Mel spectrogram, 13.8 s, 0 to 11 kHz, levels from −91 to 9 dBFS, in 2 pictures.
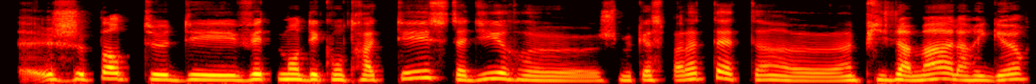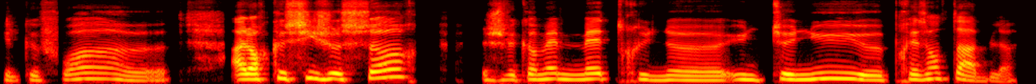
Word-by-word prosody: heu, 465 - -2
je 200 +1 0
porte 205 +1 -1
des 185 0 +2
vêtements 205 +3 +3
décontractés, 190 +6 -2
c'est-à-dire, 200 -2 -2
heu, 155 - -5
je - - -8
me 160 - -5
casse 175 -1 -5
pas 170 -1 -6
la 210 - 0
tête, 215 -3 -4
hein, 180 -2 -3
heu, 150 -1 -6
un 165 +2 -3
pyjama 180 +2 0
à 215 - +1
la 180 - -2
rigueur 175 +5 -2
quelquefois, 200 +6 -4
heu. 155 0 -7 0.4
Alors 205 0 +8
que 240 - +2
si 225 +2 +5
je 215 +1 +5
sors, 265 +8 +3 0.5
je 175 -1 0
vais 185 - -3
quand 200 - -1
même 205 -2 +1
mettre, 215 +1 -1
une, 175 -3 -2
heu, 165 -2 -1
une 190 -3 0
tenue, 215 +3 +3
heu, 175 -2 +2
présentable. 210 +5 -2
195 Hz, 170 wpm, -25 LUFS, 175-215 Hz, 0.5 s, Alors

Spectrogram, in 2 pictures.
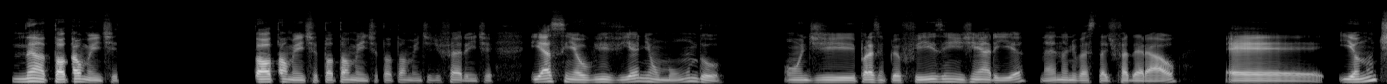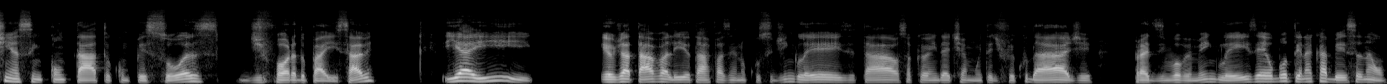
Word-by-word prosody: Não, 135 +2 +5
totalmente. 115 -7 +3 1.4
Totalmente, 120 -4 +5
totalmente, 105 -3 -3
totalmente 100 0 -9
diferente. 100 -2 -7 0.4
E 125 - 0
assim, 135 -1 +2
eu 110 -1 +1
vivia 115 +3 -2
em 145 -1 -5
um 115 -4 -4
mundo, 100 - -4 0.6
onde 105 -1 -2
por 115 - +3
exemplo 100 -3 -1
eu 100 - -3
fiz 120 +3 -3
em 125 -1 -4
engenharia, 110 0 -2
né, 95 +2 -7
na 105 0 -4
universidade 95 -3 -4
federal, 90 -3 0 0.5
eh, 90 -3 +2
e 120 - -2
eu 120 - +5
não 160 +10 0
tinha 160 -9 -1
assim 120 -2 -4
contato 100 -4 +1
com 95 0 -11
pessoas 120 +8 0 0.2
de 95 +2 -9
fora 105 -2 +4
do - - -3
país 85 -3 0
sabe? 165 +4 +3 0.7
E 150 +6 +4
aí, 150 - +3 0.7
eu 115 0 +4
já 130 +3 +6
estava 125 +2 +4
ali, 110 -2 0
eu 115 - 0
estava 105 -1 0
fazendo 105 -3 -7
curso - - -16
de 105 +6 -12
inglês 110 -4 -1
e - - -13
tal, 105 +1 0
só 105 - -11
que - - -12
eu - - -1
ainda 100 0 -4
tinha 105 +1 -9
muita 95 0 -10
dificuldade 100 +1 0 0.4
pra 100 -1 +2
desenvolver 95 +1 -4
meu 100 +4 -4
inglês. 110 -1 -1
E - - +1
aí 140 - +4
eu 135 - +2
botei 145 -1 0
na 135 +1 -4
cabeça 115 -5 -1
"não, 105 -6 -3
105 Hz, 150 wpm, -23 LUFS, 95-120 Hz, 1.4 s, já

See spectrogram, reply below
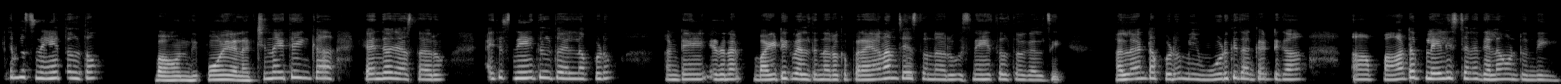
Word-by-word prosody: అయితే 320 - -7
మీ 330 - +3
స్నేహితులతో 285 0 +1 0.7
బావుంది. 195 0 +4
పోనీలే 215 -1 +5
నచ్చిందయితే 275 - +1
ఇంకా 285 0 -1 0.5
ఎంజాయ్ 275 +2 +3
జేస్తారు. 230 -2 -1 0.5
అయితే 275 +3 -2
స్నేహితులతో 290 +1 +2
యెళ్ళినప్పుడు, 265 +1 -1 0.6
అంటే, 225 +1 -1 0.3
ఏదన్నా 235 +1 +2 0.3
బైటికి 240 +5 +3
వెళ్తున్నారు, 225 -1 +2
ఒక 235 - -6
ప్రయాణం 235 +7 +4
చేస్తున్నారు, 240 -6 -1 0.2
స్నేహితులతో 230 0 -2
గలిసి. 200 -11 -4 0.6
అలాంటప్పుడు 260 +1 +1
మీ 245 - -3
మూడుకి 260 +6 0
తగ్గట్టుగా, 240 -1 -2 0.6
ఆ - - +1 0.3
పాట 240 +3 +2 0.2
ప్లేలిస్టనేది 265 -2 +2
ఎలా 235 - +1
ఉంటుందీ? 215 -2 -3
245 Hz, 115 wpm, -23 LUFS, 225-275 Hz, 0.7 s, పోనీలే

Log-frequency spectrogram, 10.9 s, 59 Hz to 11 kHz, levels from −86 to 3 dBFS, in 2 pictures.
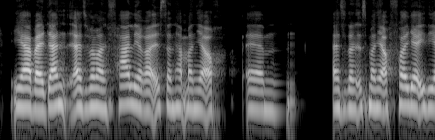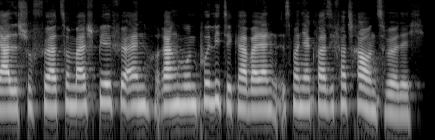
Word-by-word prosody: Ja, 205 -3 +5
weil 180 -1 +8
dann, 210 +3 +4
also, 195 -1 +3
wenn 205 - +1
man 195 -2 +2
Fahrlehrer 205 -3 +1
ist, 210 +2 -6
dann 200 -1 -3
hat 195 - -2
man 190 -1 -2
ja 185 - +2
auch, - - -20 0.3
ähm 180 -3 -5 0.6
also, 195 -1 -3
dann 190 0 -2
ist 210 +3 -7
man 200 -1 0
ja 185 -3 +3
auch - - -16
voll 215 +2 +1
der 205 -2 +3
ideale 185 -1 +2
Chauffeur 200 +1 -2
zum 215 +1 -5
Beispiel 220 +3 -1
für 235 -1 -3
einen 215 0 -1
ranghohen 220 +3 +1
Politiker, 220 -5 -2
weil 185 0 +3
dann 185 -3 -1
ist 190 +1 -16
man 210 -1 -2
ja 200 0 -1
quasi 205 0 -3
vertrauenswürdig. 175 -8 -3
200 Hz, 205 wpm, -23 LUFS, 185-215 Hz, 0.6 s, weil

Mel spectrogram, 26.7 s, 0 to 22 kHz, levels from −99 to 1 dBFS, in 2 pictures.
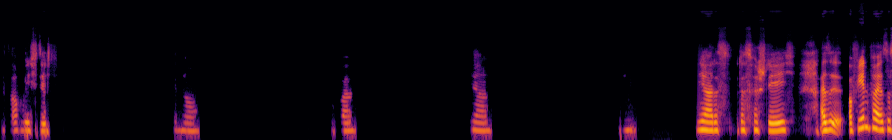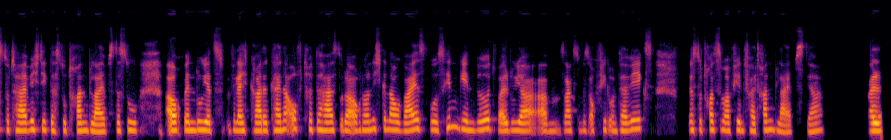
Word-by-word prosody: Auch 195 +2 -13
wichtig. 180 -2 -6 1.9
Genau. 185 -2 -16 2.0
Super. 190 +2 -13 1.8
Ja. 190 -2 -11 2.0
Mhm. 205 -1 -15 0.9
Ja 205 -1 +4
das 200 -1 -4
das 205 0 -4
verstehe 195 -1 +3
ich. 205 0 -9 0.3
Also, 195 +3 +6 0.2
auf 185 +4 +1
jeden 260 +2 +5
Fall 235 -4 +7
ist 205 +2 -1
es 215 0 -2
total 200 -2 +1
wichtig, 215 -1 -2
dass 190 -5 -4
du 195 - -5
dranbleibst, 185 -2 0
dass 190 -1 -3
du, 195 -2 -2 0.4
auch 200 0 +7
wenn 200 -1 +1
du 210 0 +1
jetzt 200 -2 +1
vielleicht 195 0 0
gerade 190 0 +2
keine 205 +3 0
Auftritte 220 -3 -3
hast 200 0 +2
oder 200 - +2
auch 195 +1 -2
noch 205 0 -1
nicht 225 +1 -5
genau 210 -4 +1
weißt, 220 +4 +1
wo 210 - -1
es 195 - -4
hingehen 235 -7 -3
wird, 225 +3 +1
weil 190 - +2
du 200 - -7
ja, 190 -2 0
ähm, 185 +2 -11
sagst: 190 0 -5
„Du 185 - -19
bist 195 0 -12
auch 195 - -7
viel 210 0 -10
unterwegs“, 200 +5 -2 0.5
dass 205 0 -5
du 210 - -7
trotzdem 215 -1 -3
auf 190 +2 -2
jeden 200 -2 -1
Fall 185 -1 -3
dranbleibst, 205 -5 -5
ja? 185 +4 -6 0.7
Weil 190 0 +6
200 Hz, 140 wpm, -24 LUFS, 190-210 Hz, 2.0 s, Fall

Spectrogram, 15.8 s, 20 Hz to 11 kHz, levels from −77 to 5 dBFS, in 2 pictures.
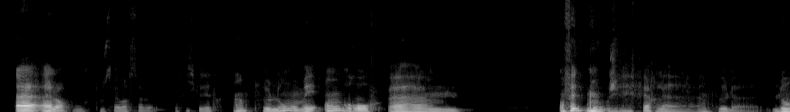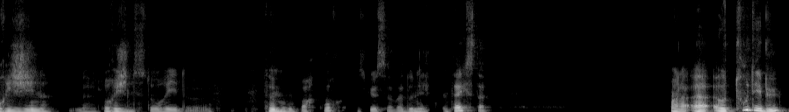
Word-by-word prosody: Ah, 170 0 +10
alors, 155 -10 +2
ouh, 125 -3 -23
tout 125 - -26
savoir 130 +2 -14
ça 125 -2 -21
va 120 - -20
ê - - -26 0.2
ça - - -28
risque 165 -6 -21
d'être 120 0 -16
un 165 +2 -5
peu 165 -4 -8
long 180 +7 -2
mais 150 0 -2
en 190 +4 +1
gros, 135 -7 0 0.2
hem, 125 -2 -2 1.0
en 145 - -2
fait, 200 +1 +3
non, 140 -1 +4
je 120 -2 -11
vais 140 +1 -12
faire 150 0 -6
la 120 -2 -9 0.2
un 115 - -15
peu 125 +3 -11
la 120 0 -17 0.3
l'origine 130 -1 -1 0.2
le 125 -5 -21 0.2
l'origine 125 -1 -4
story 125 0 -9
de - - -22 0.8
de 145 - +7
mon 120 -1 -3
parcours 160 +8 -11
parce - - -31
que 130 - -9
ça 125 0 -18
va 115 0 -13
donner 120 +1 -8
le 120 - -15
contexte. 170 +10 -1 1.9
Voilà, 135 +1 +4
heu, - - +3
au 145 - +10
tout 255 - +4
début, 190 - +5
130 Hz, 180 wpm, -24 LUFS, 120-150 Hz, 1.9 s, Ah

